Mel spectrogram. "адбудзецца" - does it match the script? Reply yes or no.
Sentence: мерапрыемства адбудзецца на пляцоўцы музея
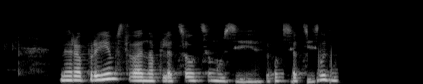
no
